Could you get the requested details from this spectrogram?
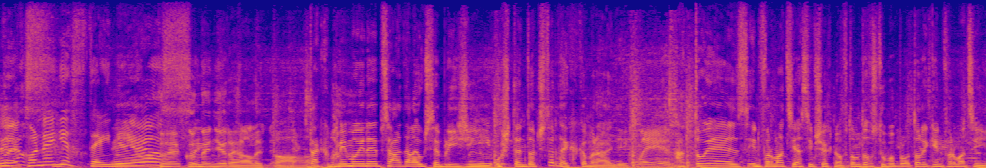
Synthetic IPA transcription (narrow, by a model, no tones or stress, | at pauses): jakonɛɲɪst̪ɛjniojakonɛɲɪɾɛalɪt̪a̰t̪akmɪmojɪnɛːpr̝̥aːt̪ɛlɛuʃsɛbliːʒiːʔuʃt̪ɛnt̪o̞t͡ʃt̪vrɾt̪ɛkfkamaɾaːɟɪʔat̪o̞jɛsɪnfo̞ɾmat͡siːasɪfʃɛxnoft̪o̞mt̪ofst̪upubɪlot̪o̞lɪkɪnfo̞ɾmat͡siː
